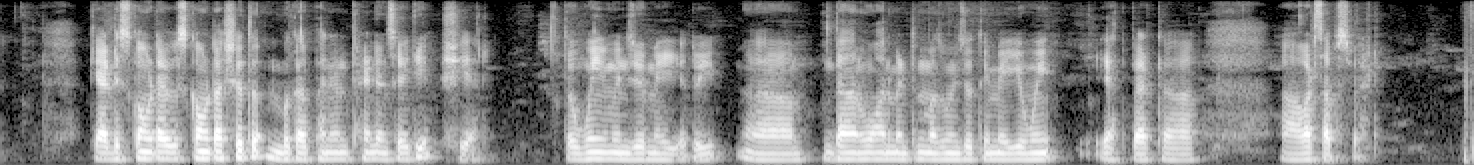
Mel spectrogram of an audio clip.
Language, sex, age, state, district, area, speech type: Kashmiri, male, 30-45, Jammu and Kashmir, Kupwara, rural, spontaneous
